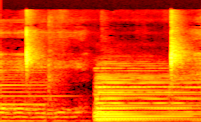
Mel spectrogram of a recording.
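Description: Upright piano: the previous notes fade out, then a chord is struck about a second in and rings, dying away, sounding the pitch for the next semitone step of a chromatic vocal exercise.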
